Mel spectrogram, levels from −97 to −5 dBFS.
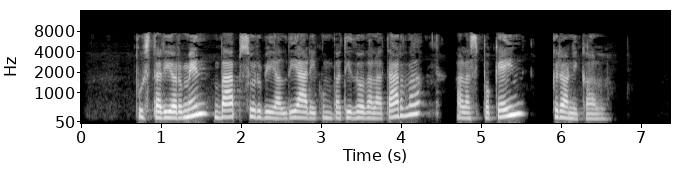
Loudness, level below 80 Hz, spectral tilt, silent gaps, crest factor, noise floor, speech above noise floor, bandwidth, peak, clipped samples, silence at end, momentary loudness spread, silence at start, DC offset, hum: -18 LUFS; -60 dBFS; -5 dB/octave; 4.59-4.66 s, 5.75-5.90 s; 16 dB; -84 dBFS; 68 dB; 7.8 kHz; -2 dBFS; under 0.1%; 0.8 s; 13 LU; 0.7 s; under 0.1%; none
